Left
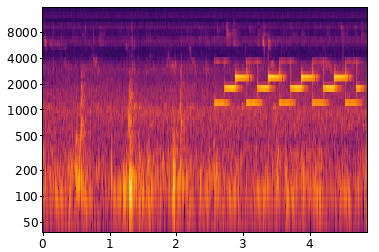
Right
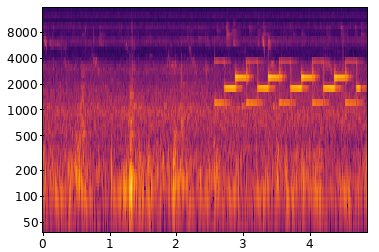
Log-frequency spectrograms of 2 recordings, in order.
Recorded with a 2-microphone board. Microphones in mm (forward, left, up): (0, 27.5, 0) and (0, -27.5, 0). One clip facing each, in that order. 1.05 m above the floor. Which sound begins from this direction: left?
Footsteps, at 0.5 s.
